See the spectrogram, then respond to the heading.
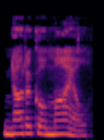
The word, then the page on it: nautical mile: American English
